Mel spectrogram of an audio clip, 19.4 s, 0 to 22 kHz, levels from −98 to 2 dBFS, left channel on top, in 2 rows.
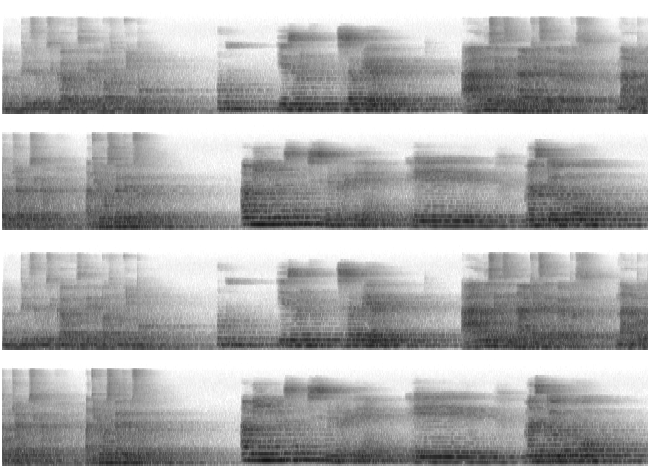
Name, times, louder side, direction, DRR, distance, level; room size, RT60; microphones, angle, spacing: voice 1, 0.0-2.1 6.9-8.8 9.2-10.4 10.9-11.8, right 1 dB, 60° right, -6 dB, 0.4 m, -21 dB
voice 2, 4.1-4.6 5.0-5.7 13.3-15.2 15.7-16.9 17.5-18.5, equal, 10° right, -13 dB, 0.6 m, -16 dB
3.7 x 2.2 x 2.3 m, 2.7 s
head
